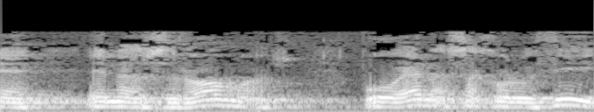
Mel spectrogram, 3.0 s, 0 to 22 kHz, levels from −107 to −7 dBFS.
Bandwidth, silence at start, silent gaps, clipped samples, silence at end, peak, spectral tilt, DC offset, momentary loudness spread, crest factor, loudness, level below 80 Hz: 8 kHz; 0 s; none; under 0.1%; 0 s; 0 dBFS; -6.5 dB/octave; 1%; 7 LU; 12 dB; -13 LUFS; -42 dBFS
